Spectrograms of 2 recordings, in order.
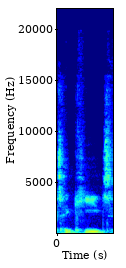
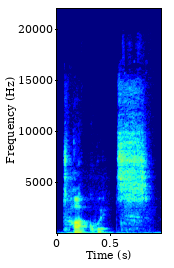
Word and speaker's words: Tahquitz: It's not Taquits, it's Tahquitz.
